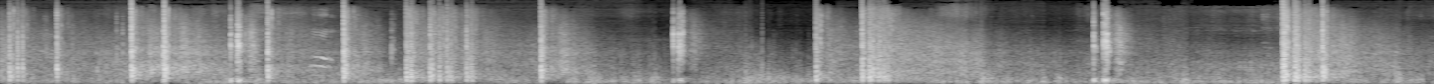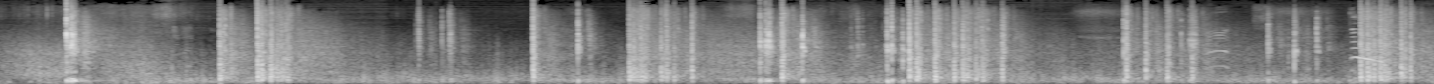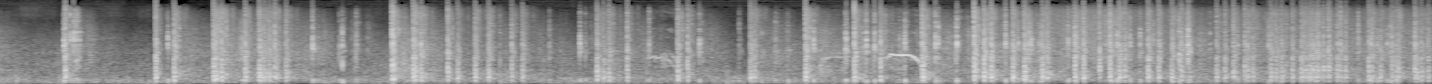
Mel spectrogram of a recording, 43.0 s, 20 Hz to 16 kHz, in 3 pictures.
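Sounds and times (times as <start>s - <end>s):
firework shells bursting: 0.0s - 7.6s, 16.6s - 43.0s
continuous background noise: 0.0s - 43.0s.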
